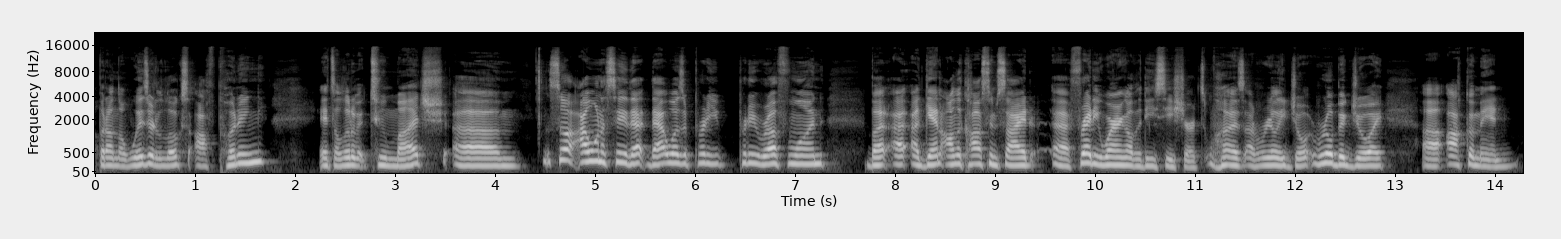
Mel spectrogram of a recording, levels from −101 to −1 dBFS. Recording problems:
none

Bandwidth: 15 kHz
